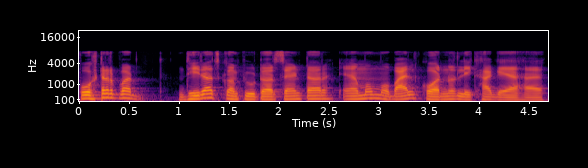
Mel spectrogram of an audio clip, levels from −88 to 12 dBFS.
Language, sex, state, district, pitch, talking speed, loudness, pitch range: Hindi, male, Jharkhand, Garhwa, 135 Hz, 140 wpm, -18 LUFS, 120-150 Hz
